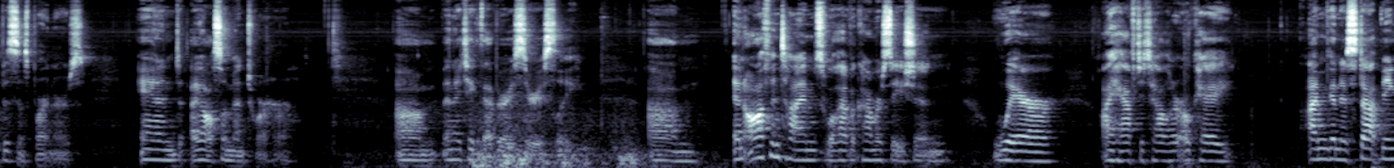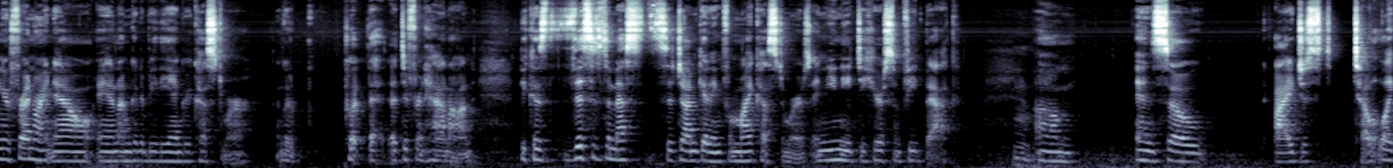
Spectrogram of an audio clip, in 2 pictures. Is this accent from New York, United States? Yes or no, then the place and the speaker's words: yes; New York City, New York, United States; I grew up in New York City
